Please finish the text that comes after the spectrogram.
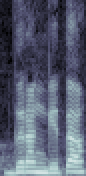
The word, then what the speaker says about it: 'Ndrangheta: Sí, lleva una N al principio, pero no se pronuncia, es 'Ndrangheta.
